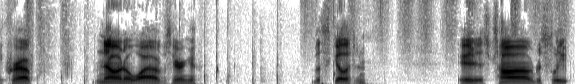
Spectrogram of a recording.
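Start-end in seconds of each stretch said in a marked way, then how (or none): 5.7-7.1 slow, drawn-out mock sleepy voice; sleepy drawl. Gamer heading to bed in the game, slow mock sleepy voice. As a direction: stretch it out like nodding off.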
